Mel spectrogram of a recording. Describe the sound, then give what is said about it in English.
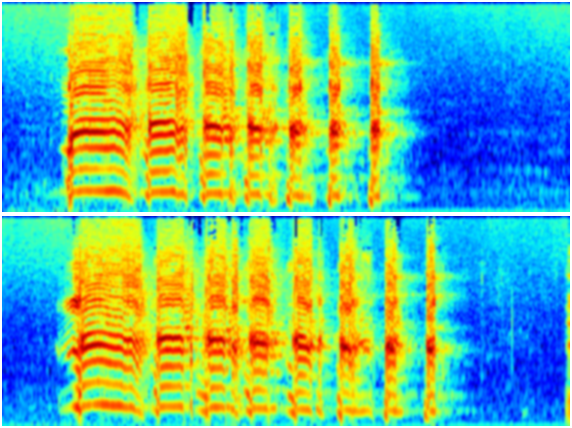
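A mallard hen's lazy quacking call as she wakes from dozing, two bouts of raspy, nasal quacks separated by a pause. Each bout starts with a loud, drawn-out quack and trails off into a run of shorter, softer ones. “and she'll take her head out from under her wing, and you'll hear a kind of a lazy mallard call, and it'll sound like this.”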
